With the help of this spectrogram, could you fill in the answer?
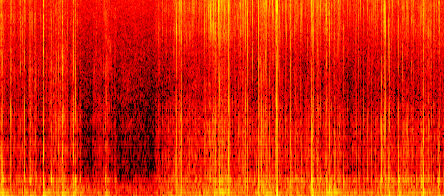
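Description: Long acrylic nails scratch and tap green plastic mesh netting stretched over a hollow, round microphone head. The result is a dense, low, rumbling patter of crackling scratches and sharp taps, with a quieter stretch partway through.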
